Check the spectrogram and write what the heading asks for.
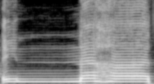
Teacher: کلمت انہا الف کے نیچے زیر ہے تو ہم حمزہ کو نیچے سے ادا کریں گے، حمزہ کی ادائیگی حلق کے نیچے والے حصے سے ہے، پھر حرف النون ہے اور اس پہ تشدید ہے تو 2 حرف کے برابر ہمیں حرف النون کو پڑھنا ہے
